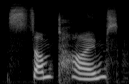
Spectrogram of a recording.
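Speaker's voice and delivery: put-on high, slow small child's voice; little boy. A narrator's reading. Boy answering the woman carrying him, high child voice. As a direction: draw it out like a young boy.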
